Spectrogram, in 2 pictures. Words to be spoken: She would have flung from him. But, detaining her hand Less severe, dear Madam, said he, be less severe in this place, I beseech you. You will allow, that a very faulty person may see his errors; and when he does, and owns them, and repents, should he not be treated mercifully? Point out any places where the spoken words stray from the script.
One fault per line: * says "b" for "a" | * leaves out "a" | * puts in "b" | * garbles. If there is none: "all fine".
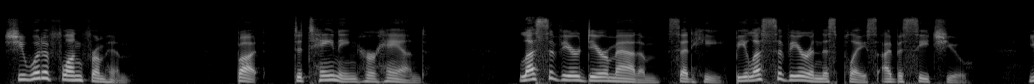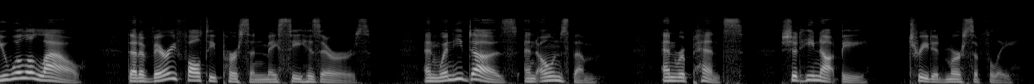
all fine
